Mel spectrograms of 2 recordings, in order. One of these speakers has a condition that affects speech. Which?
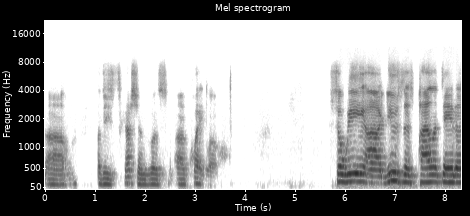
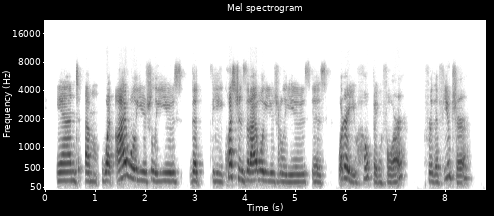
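The first: bulbar onset ALS; recently diagnosed, mild bulbar symptoms; speech affected, sounds slightly drunk.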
